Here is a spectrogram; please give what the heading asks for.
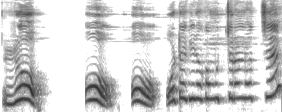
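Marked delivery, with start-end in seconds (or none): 0.0-1.2 রোপ with a full, held "oh"; long O sound. Shown as a demonstration. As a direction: make the ও in রোপ the letter's own name. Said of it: "ওর মতো করেই উচ্চারণ হচ্ছে". (রোপ-এর ও টেনে, নামের মতো)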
